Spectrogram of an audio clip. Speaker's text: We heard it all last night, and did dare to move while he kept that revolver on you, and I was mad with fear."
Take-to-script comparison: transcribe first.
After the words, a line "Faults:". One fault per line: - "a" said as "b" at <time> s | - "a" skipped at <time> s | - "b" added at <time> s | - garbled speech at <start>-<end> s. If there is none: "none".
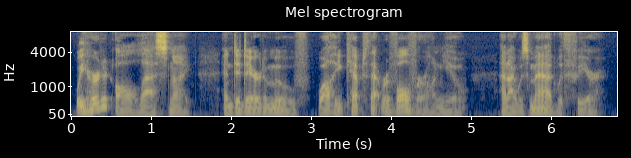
We heard it all last night, and did dare to move while he kept that revolver on you, and I was mad with fear."
Faults:
none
